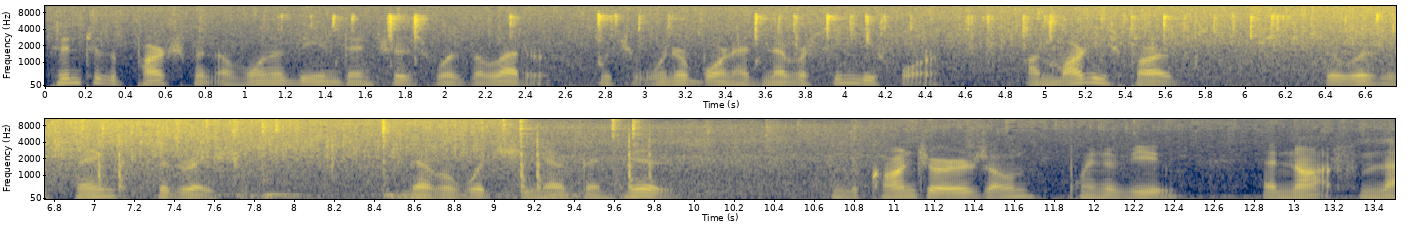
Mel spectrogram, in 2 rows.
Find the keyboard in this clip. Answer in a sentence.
The keyboard can be heard from 1.1 to 9.8 s.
